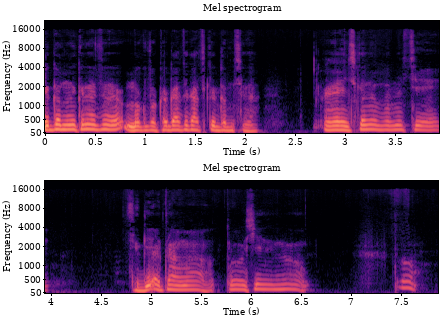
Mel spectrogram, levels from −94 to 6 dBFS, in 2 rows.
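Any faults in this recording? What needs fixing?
No faults can be heard anywhere in this speech recording. Nothing needs to be fixed.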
